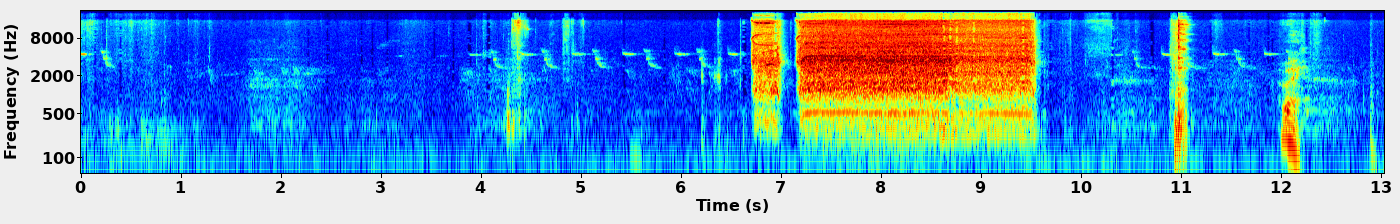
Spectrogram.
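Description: A cordless power drill fastens a door onto a polytunnel, whirring in short bursts and then one steady run of a few seconds, close and loud against quiet surroundings with light chirping birds and brief knocks.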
